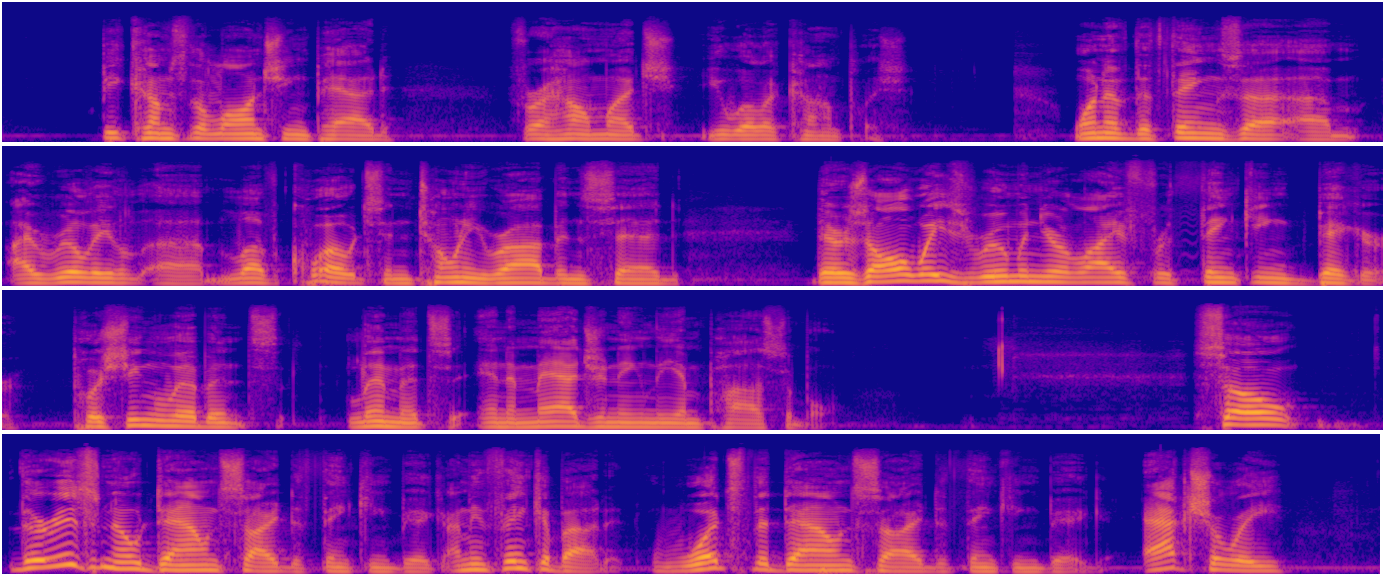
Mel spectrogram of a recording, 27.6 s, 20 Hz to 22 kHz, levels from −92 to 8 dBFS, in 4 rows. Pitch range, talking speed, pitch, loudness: 110-145 Hz, 135 wpm, 125 Hz, -22 LUFS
